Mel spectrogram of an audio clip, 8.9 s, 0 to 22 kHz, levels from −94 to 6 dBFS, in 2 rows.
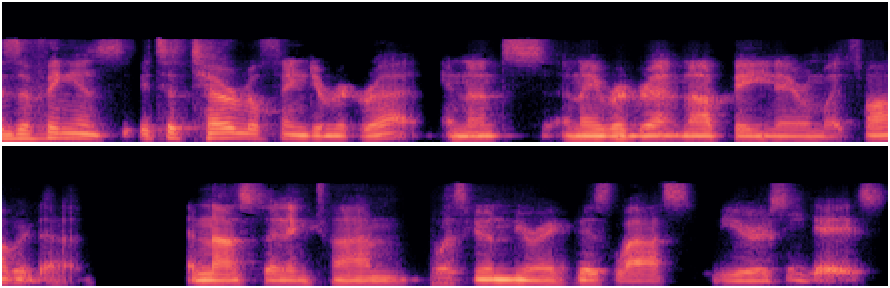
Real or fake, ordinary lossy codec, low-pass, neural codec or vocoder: fake; MP3, 48 kbps; 7.2 kHz; codec, 16 kHz, 0.5 kbps, X-Codec, HuBERT features, trained on balanced general audio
